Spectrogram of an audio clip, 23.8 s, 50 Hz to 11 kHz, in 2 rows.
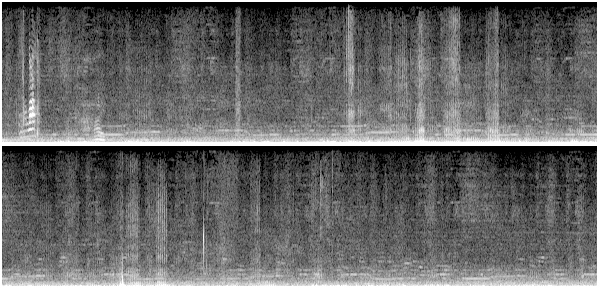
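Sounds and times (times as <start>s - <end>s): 
cat purring: 0.0s - 23.8s
faint noise: 0.0s - 23.8s
cat meowing: 0.3s - 0.8s.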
